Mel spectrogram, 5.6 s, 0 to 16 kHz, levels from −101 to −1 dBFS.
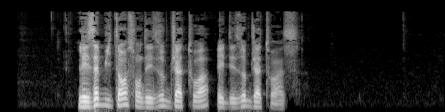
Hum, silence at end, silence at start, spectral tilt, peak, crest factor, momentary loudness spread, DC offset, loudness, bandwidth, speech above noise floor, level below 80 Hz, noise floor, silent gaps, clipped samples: none; 1.9 s; 1 s; -4.5 dB/octave; 0 dBFS; 24 dB; 16 LU; under 0.1%; -20 LUFS; 11.5 kHz; 65 dB; -64 dBFS; -86 dBFS; none; under 0.1%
